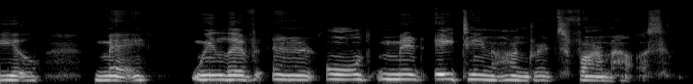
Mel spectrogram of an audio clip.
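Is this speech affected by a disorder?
Yes: ALS; speech audibly affected.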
